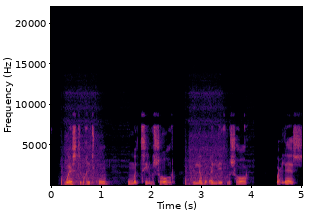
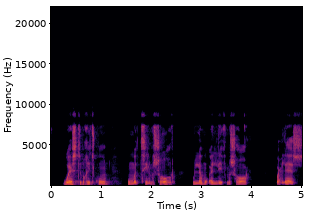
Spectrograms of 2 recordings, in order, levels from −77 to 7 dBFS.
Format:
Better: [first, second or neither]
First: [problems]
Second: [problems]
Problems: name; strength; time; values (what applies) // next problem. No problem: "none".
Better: second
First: background sound (Fire); 12 dB below the speech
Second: none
